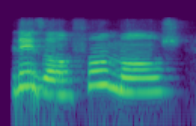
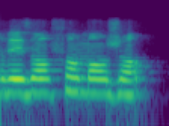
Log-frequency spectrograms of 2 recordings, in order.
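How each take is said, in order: First: The verb ends in a consonant sound. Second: The verb ends in a nasal vowel sound. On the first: The speaker calls it right. "on ne lit pas le ent, ce sont des lettres muettes" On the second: The speaker calls it wrong. "On ne peut pas dire"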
